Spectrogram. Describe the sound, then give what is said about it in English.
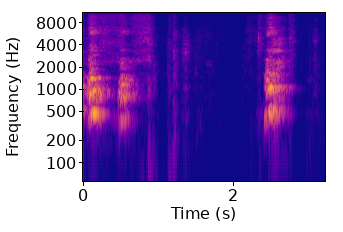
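A dog barks in a few short, loud, harmonic bursts: two close together, a pause with faint soft sounds, then one more bark. No one talks. “One dog. We have one dog. One dog has stopped barking. Perfect. And the other dog, the grand dog, is not.”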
